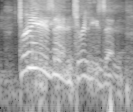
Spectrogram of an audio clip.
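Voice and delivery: very high, loud screaming; hammed-up queen screaming treason; shrill yell. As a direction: scream it like a furious old queen. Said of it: "she's just yelling at them".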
